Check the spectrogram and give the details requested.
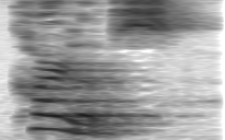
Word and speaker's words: Carlos: Carlos, do we say Carlos or Carlos? Yep, we say the first one, so the stress is on the car.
